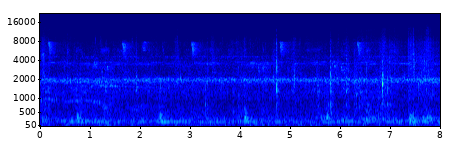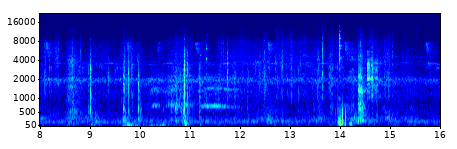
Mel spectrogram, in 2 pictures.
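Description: Scattered light clicks and knocks of hand work on a motorcycle chain, busiest and loudest in the second half, with chickens clucking in the background and a steady faint high-pitched tone underneath.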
